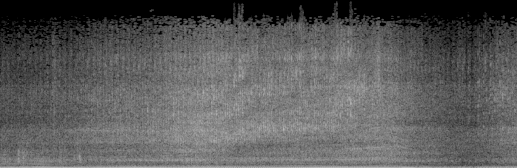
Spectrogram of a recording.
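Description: Car engine running close by with a deep, steady low note, its pitch rising slightly in the middle and changing as it eases off about six seconds in.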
